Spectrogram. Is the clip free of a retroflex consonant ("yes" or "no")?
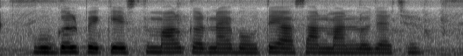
yes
